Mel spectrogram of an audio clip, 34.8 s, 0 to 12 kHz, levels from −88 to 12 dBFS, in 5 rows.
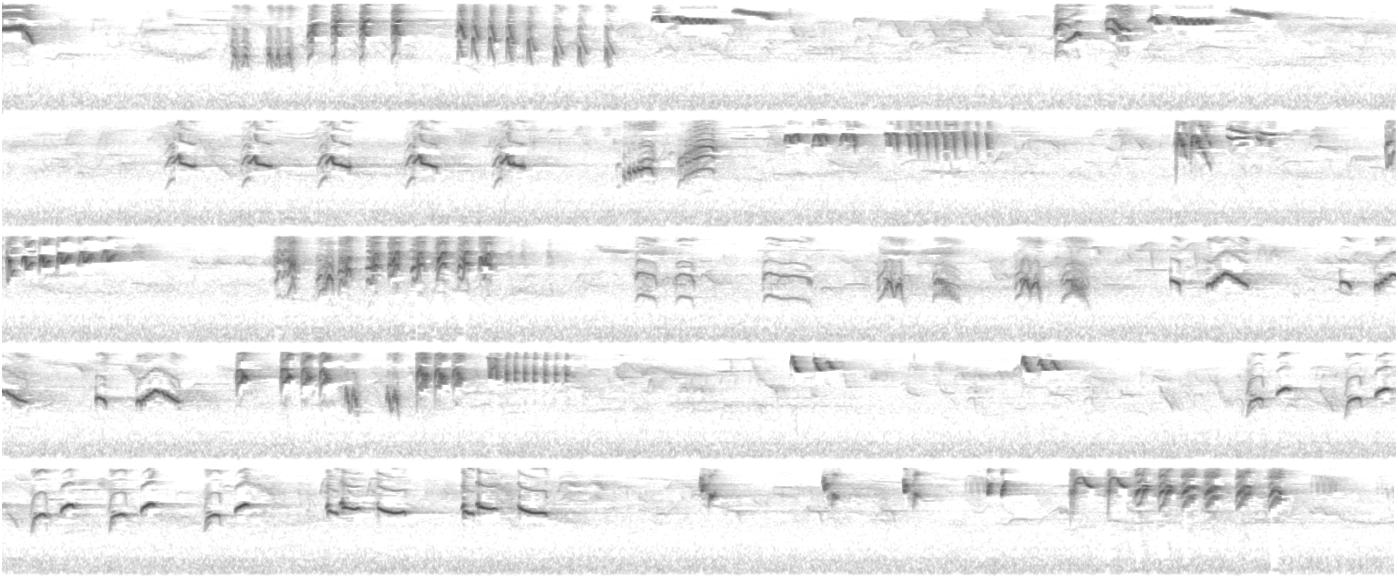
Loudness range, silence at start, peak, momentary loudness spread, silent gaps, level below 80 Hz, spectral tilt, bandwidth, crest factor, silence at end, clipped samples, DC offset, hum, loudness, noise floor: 6 LU; 0 s; -8 dBFS; 16 LU; none; under -90 dBFS; 5.5 dB/octave; 12 kHz; 24 dB; 0.55 s; under 0.1%; under 0.1%; none; -26 LUFS; -63 dBFS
